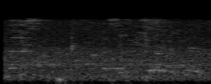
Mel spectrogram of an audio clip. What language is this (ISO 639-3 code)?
zho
